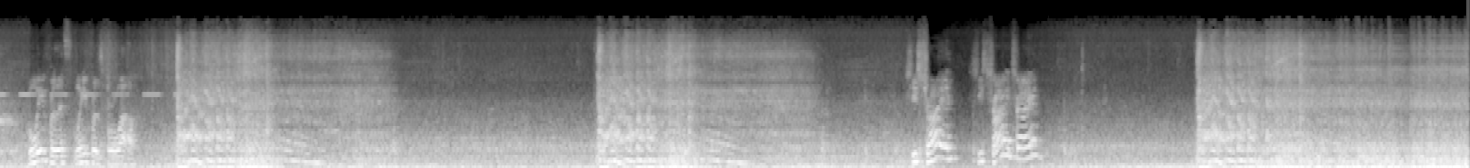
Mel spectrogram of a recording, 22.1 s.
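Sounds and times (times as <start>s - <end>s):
car engine cranking: 2.3s - 6.1s, 9.0s - 12.4s, 18.0s - 22.0s.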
